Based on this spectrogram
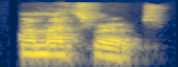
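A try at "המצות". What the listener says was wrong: No, it's not a resh, it's a vav, it's a vowel. Ha, ma, hamat, sot.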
